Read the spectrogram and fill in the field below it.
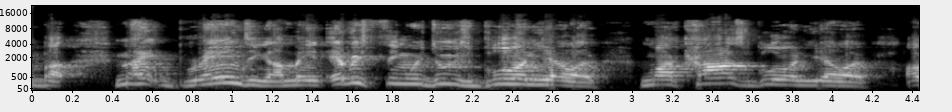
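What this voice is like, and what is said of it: Australian accent. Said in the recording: “I'm an Australian in a foreign country. So my accent is very catchy.”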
